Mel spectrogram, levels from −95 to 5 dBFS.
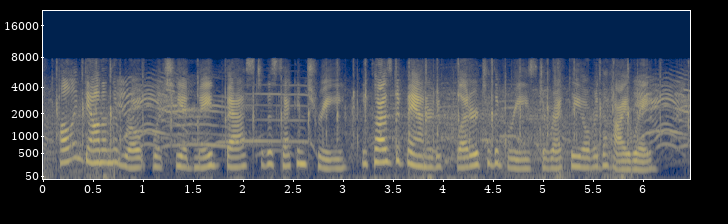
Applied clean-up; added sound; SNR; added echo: none; Cheering / Clapping; 8 dB; none.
